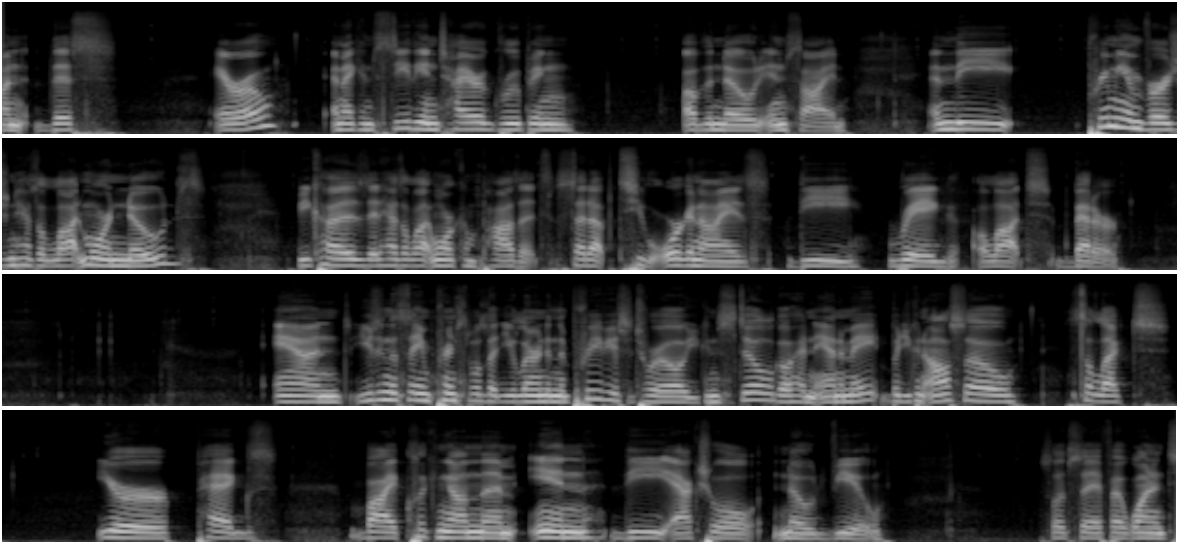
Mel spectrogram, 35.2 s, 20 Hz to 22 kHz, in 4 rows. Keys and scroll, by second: 2.2 space, 9.5 space, 12.4 space, 13.9 space, 17.5 space, 19.6 space, 24.5 space, 28.3 space, 31.8 space, 33.7 space.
